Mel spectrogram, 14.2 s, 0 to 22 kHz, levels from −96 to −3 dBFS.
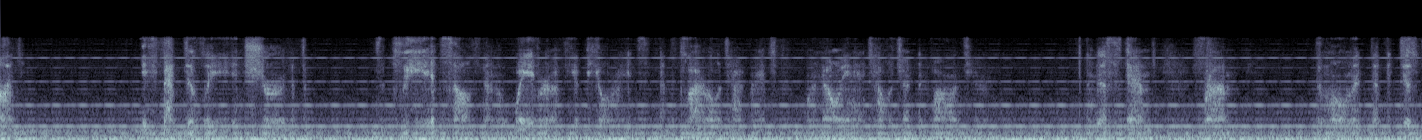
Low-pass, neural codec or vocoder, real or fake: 7.2 kHz; codec, 16 kHz, 2 kbps, FunCodec, trained on Chinese and English, 25 frames a second; fake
